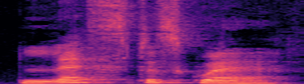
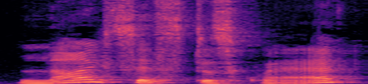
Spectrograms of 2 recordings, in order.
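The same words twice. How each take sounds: First: The first word is said with two syllables. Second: The first word is said with three syllables. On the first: The speaker calls it right. "Two syllables" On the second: The speaker calls it wrong. "this is not Leicester Square, as it looks like"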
